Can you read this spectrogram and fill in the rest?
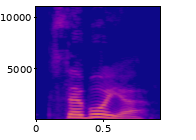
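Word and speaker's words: cebolla: Onion is seoya. Notice that in this word there are two L's. If you remember back to our alphabet lesson, this is pronounced aay. So the word is pronounced seoa.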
